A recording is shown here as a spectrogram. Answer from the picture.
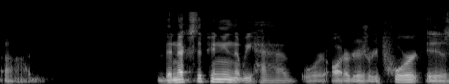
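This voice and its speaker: Soft-spoken, a man talks at a fairly quick pace in a very deep, low voice with vocal fry and lively intonation. The sound is dry and close with no echo, over a quiet background. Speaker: school district auditor. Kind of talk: formal presentation. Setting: board meeting.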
